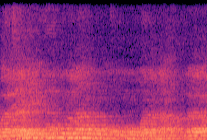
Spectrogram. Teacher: Tanwin bertemu dengan waw lagi jadi didengungkan ya.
